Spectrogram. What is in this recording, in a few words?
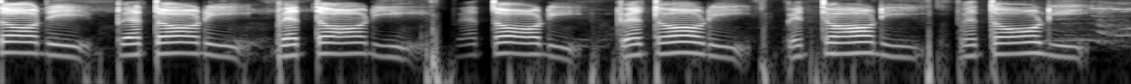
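"battery", spoken word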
